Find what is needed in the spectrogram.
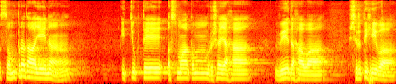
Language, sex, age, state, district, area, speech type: Sanskrit, male, 45-60, Karnataka, Uttara Kannada, rural, spontaneous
